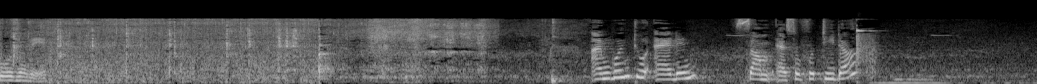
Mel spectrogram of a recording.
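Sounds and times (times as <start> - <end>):
half-cooked peas frying in light soy oil: 0.0 - 5.1
speech: 0.1 - 0.7, 5.9 - 9.0
soft stirring scrapes: 2.2 - 5.0.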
